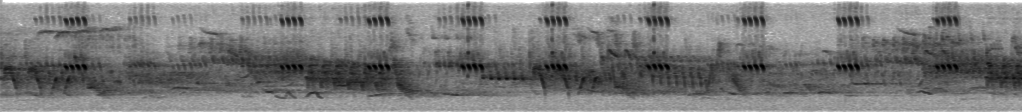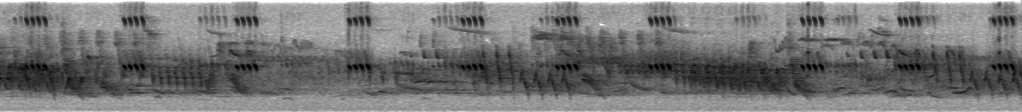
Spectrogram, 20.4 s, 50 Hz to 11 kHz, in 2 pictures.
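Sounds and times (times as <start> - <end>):
dawn chorus of many chirping, twittering birds: 0.0 - 20.4
field cricket singing: 0.6 - 1.6, 2.7 - 5.8, 6.4 - 6.7, 7.4 - 7.7, 8.3 - 8.7, 9.3 - 9.7, 10.4 - 10.8, 11.4 - 11.8, 12.5 - 12.9, 13.6 - 14.0, 14.6 - 17.1, 18.1 - 20.4.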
